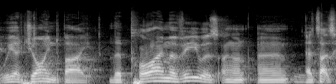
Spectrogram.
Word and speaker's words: Primaveras: How do you pronounce the band name, sir? Primaveras.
